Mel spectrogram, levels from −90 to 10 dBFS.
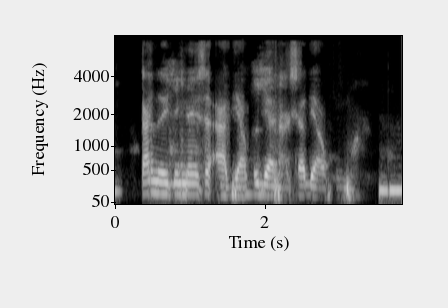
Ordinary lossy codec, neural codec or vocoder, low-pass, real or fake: AAC, 32 kbps; autoencoder, 48 kHz, 32 numbers a frame, DAC-VAE, trained on Japanese speech; 7.2 kHz; fake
